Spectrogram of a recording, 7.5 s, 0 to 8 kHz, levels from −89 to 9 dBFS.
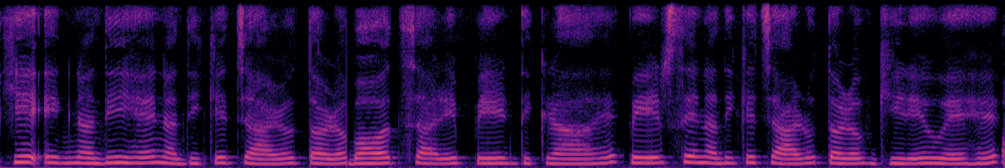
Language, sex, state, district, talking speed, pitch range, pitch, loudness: Hindi, female, Uttar Pradesh, Budaun, 185 wpm, 235-265 Hz, 245 Hz, -34 LUFS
